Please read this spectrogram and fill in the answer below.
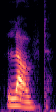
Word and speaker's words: loved: The D sound, love, loved.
